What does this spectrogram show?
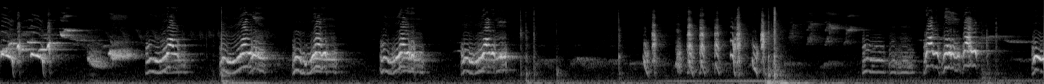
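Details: Poksay jambul putih, the white-crested laughingthrush, delivers harsh, harmonic squawks in separate bursts roughly every second, with a quieter pause and rapid clipped notes before the loud bursts resume.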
